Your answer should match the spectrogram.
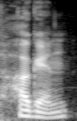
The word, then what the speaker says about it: Hugin: internet just type in it's actually pronounced hugging just type in hugging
